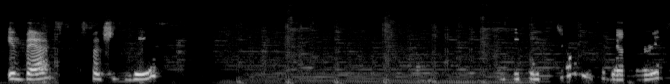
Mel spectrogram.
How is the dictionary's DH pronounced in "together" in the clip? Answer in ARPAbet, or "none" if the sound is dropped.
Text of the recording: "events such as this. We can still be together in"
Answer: none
